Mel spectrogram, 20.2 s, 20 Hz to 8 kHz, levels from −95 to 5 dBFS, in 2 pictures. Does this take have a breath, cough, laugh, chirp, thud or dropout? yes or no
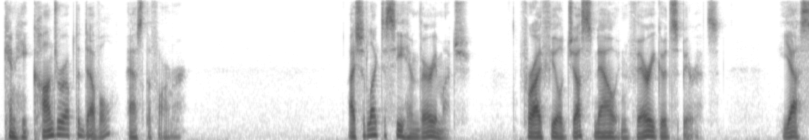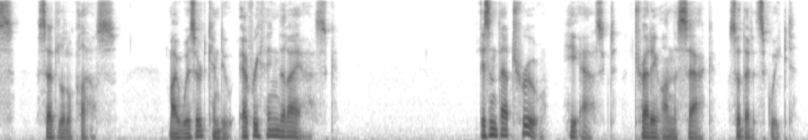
no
